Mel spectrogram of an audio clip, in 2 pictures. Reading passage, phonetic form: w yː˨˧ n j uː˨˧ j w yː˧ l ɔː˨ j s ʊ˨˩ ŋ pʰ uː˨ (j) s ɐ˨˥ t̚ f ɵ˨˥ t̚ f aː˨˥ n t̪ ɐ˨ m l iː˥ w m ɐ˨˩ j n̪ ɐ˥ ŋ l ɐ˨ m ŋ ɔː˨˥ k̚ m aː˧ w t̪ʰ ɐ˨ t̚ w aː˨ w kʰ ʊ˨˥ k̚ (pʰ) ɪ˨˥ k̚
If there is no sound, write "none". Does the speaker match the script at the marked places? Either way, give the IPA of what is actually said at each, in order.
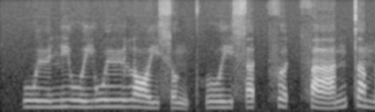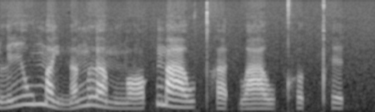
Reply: j, pʰ

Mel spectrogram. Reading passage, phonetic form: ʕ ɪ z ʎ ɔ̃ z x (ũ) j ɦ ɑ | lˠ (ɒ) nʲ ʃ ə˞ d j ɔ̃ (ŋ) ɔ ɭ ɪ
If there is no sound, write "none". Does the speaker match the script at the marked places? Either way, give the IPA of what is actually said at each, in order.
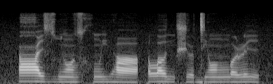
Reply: ũ, ʌ, ŋ

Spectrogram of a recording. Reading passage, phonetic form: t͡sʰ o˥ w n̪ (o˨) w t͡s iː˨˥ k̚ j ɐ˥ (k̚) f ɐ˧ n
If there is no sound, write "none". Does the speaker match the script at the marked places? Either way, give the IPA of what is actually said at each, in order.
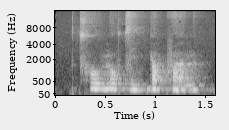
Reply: o˥, p̚

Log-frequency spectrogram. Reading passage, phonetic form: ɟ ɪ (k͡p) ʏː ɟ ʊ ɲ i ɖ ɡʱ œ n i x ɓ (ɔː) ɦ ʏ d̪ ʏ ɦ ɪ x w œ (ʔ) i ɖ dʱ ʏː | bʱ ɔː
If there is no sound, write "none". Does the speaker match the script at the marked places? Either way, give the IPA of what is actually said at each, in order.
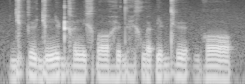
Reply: k, ɔː, ʔ

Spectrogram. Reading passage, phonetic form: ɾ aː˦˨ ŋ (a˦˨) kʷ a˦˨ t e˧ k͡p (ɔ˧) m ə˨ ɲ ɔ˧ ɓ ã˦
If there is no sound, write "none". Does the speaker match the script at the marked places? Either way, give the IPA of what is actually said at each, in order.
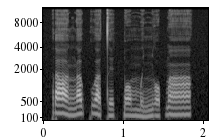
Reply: a˦, ɔ˧

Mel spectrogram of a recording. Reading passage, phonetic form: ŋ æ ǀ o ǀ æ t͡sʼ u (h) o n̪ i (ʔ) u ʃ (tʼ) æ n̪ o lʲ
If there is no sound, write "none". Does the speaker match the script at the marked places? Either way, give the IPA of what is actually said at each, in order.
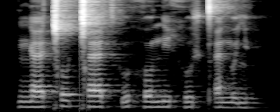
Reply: h, h, tʼ

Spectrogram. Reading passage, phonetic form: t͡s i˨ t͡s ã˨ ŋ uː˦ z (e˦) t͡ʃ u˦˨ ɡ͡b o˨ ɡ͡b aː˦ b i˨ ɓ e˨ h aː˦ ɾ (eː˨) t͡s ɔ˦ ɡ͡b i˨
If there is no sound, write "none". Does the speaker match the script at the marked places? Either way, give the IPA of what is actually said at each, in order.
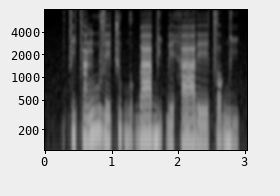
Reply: e˨, eː˨

